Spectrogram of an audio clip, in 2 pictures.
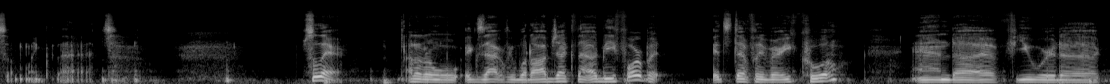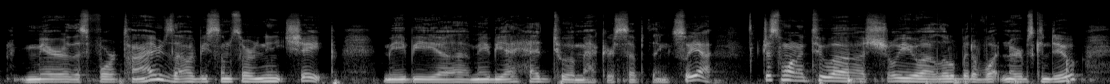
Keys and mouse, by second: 1.5-3.3 middle drag, 3.5-6.4 middle drag, 7.9-22.2 middle drag.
